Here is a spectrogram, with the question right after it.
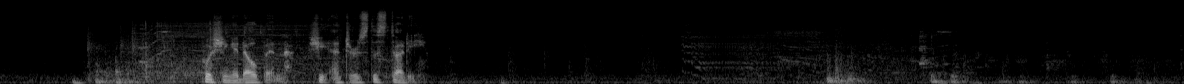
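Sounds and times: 
door hinges creaking: 0.9 - 4.0, 6.8 - 10.0
speech: 2.0 - 4.3.

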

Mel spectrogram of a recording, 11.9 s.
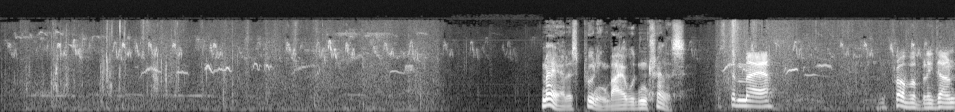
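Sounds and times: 
two people's footsteps strolling through a garden: 0.0 - 6.8, 8.9 - 11.4
birds chirping: 0.0 - 11.9
speech: 6.8 - 9.8, 11.0 - 11.9.

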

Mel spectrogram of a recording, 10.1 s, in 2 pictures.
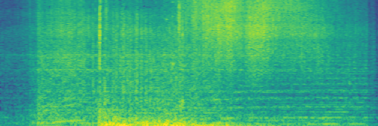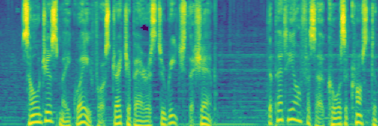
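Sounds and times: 
bombs exploding by a harbour mole: 1.3 - 4.5
speech: 5.4 - 10.0.

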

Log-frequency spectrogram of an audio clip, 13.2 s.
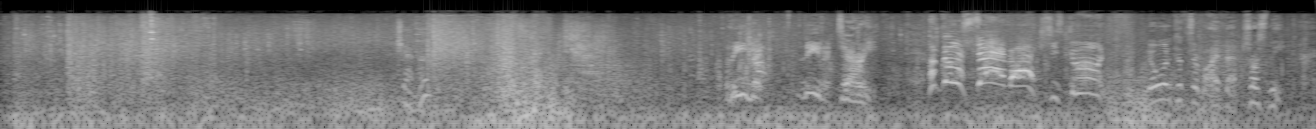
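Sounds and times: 
bits of bus flying everywhere: 0.0 - 13.1
bus exploding: 0.1 - 8.0
speech: 4.0 - 4.6, 7.4 - 13.1.

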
